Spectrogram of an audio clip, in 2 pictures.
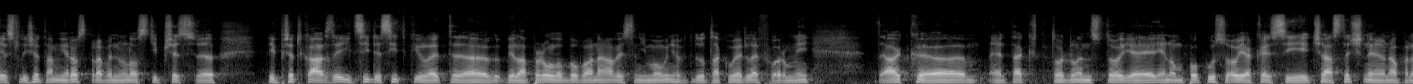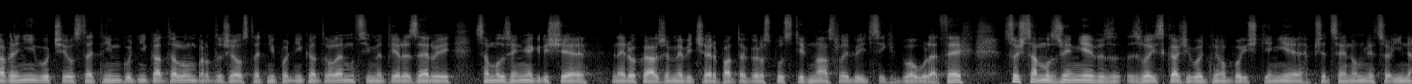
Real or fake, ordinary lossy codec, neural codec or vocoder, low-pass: fake; MP3, 96 kbps; codec, 16 kHz in and 24 kHz out, 0.8 kbps, FocalCodec, streaming, 65536 codes; 10.8 kHz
